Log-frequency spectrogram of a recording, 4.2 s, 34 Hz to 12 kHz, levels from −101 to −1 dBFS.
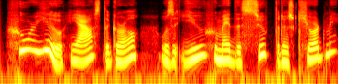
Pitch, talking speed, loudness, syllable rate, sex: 220 Hz, 255 wpm, -18 LUFS, 6.2 syllables/s, female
